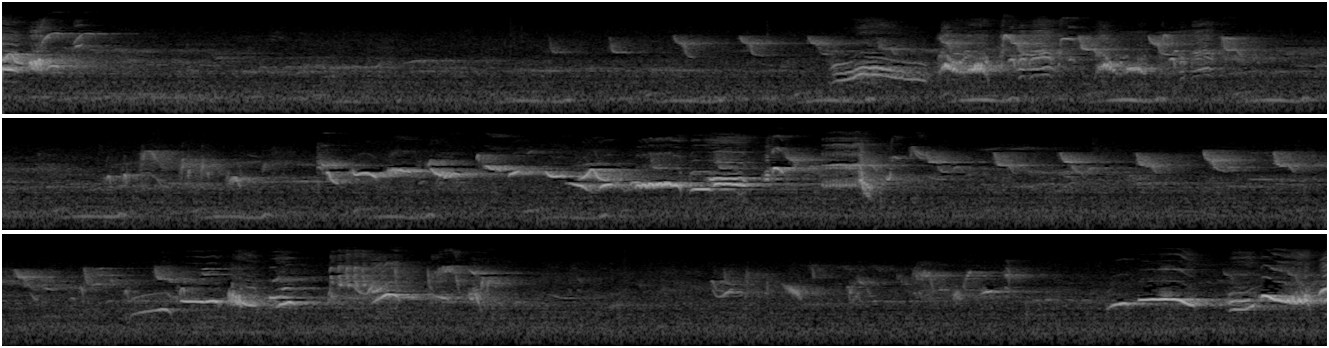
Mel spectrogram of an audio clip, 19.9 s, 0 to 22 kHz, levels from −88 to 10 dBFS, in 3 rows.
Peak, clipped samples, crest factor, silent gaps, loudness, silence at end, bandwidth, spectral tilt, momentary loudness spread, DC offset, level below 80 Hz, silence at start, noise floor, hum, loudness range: -14 dBFS; under 0.1%; 20 dB; none; -30 LUFS; 0 s; 16 kHz; 2 dB/octave; 25 LU; under 0.1%; -84 dBFS; 0 s; -56 dBFS; none; 14 LU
